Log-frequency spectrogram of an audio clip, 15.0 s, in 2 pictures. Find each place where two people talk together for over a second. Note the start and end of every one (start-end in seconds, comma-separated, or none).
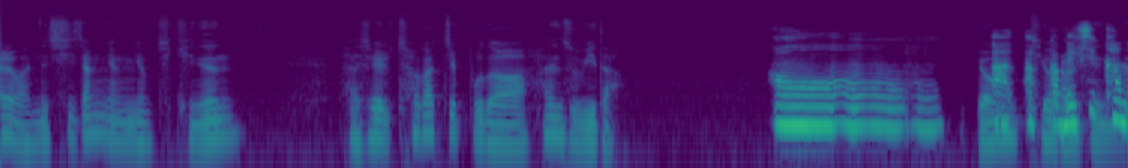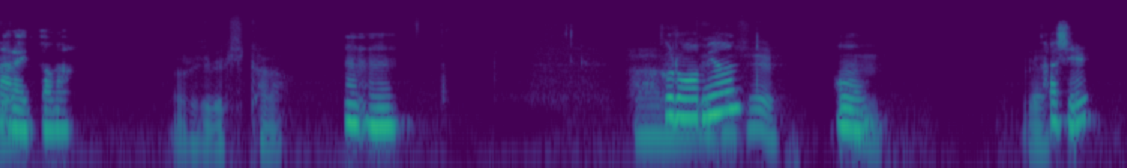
6.5-7.7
